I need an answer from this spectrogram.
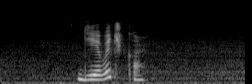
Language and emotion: Russian, neutral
